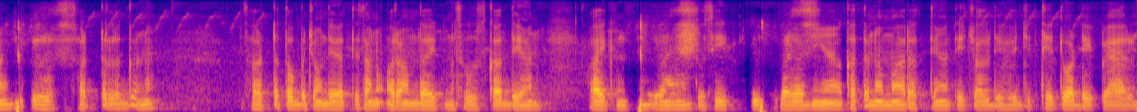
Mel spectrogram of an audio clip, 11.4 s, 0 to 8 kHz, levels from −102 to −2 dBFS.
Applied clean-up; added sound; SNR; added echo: neural mask model Resemble Enhance denoiser.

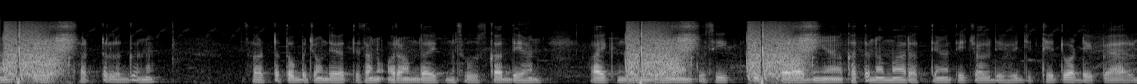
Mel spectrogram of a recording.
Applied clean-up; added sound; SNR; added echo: none; Gunshot, gunfire; -4 dB; none.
